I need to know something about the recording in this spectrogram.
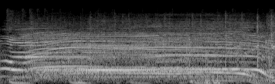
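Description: An audience cheers and whoops loudly, a dense, sustained roar of voices with high ringing shouts running through it for about three seconds before a pitch drops off at the end.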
